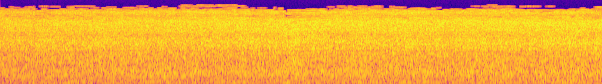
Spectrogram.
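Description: Steady rush of flowing stream water, an even noise with no splashes or breaks.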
